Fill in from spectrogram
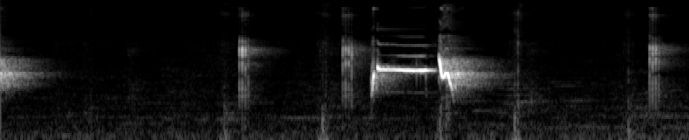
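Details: Red-headed prinia in lively song: one short phrase made of a flat clear whistle that runs into a buzzy, slurred tail, with a few faint chips before and after it, against a quiet background.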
